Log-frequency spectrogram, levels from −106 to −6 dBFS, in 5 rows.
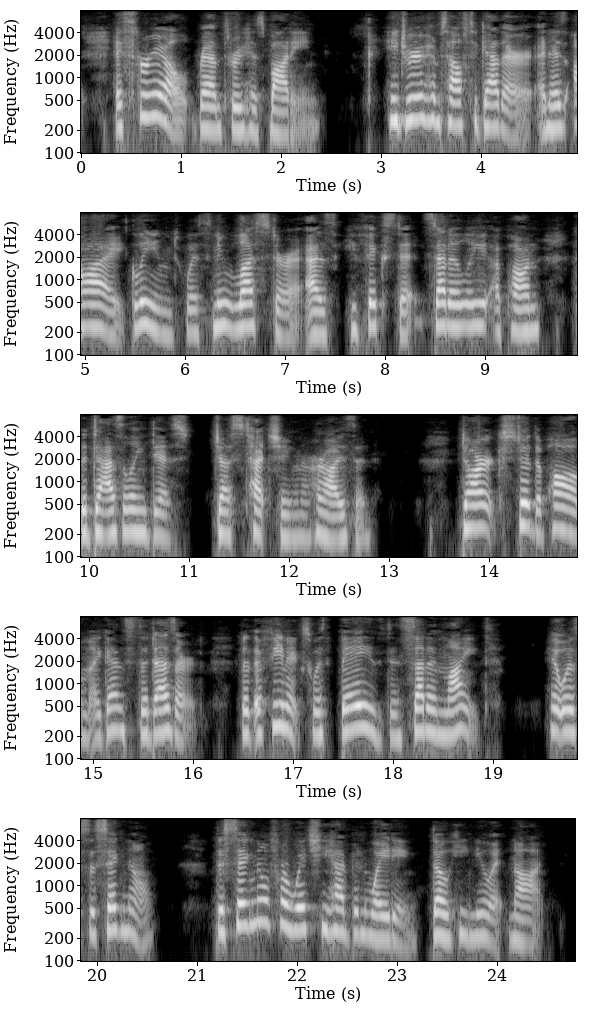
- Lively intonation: No, average, 3.3 semitones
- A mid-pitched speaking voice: No, high, 220 Hz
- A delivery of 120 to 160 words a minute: Yes, average, 150 wpm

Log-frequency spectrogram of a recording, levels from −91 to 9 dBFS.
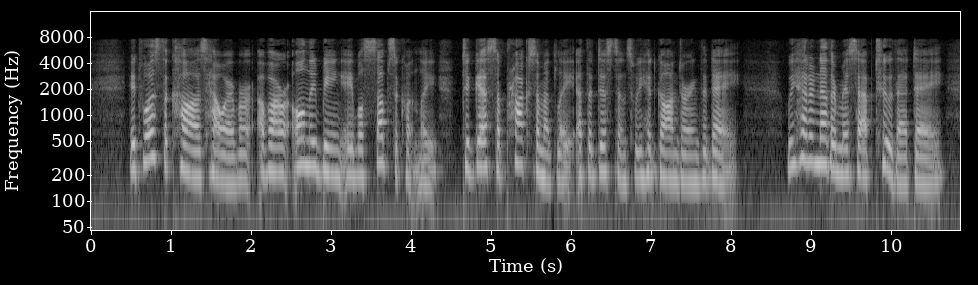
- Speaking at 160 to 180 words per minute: Yes, average, 165 wpm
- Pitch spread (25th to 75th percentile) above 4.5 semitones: Yes, average, 5.0 semitones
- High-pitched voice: Yes, high, 210 Hz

